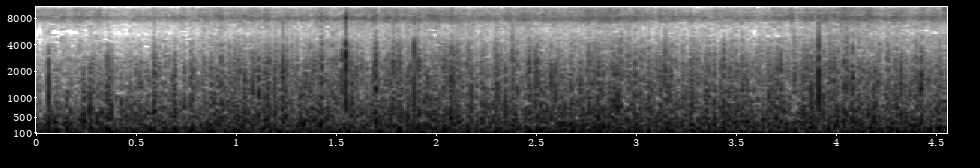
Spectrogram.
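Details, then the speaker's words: Vintage Patton high-velocity air circulator fan with blade and cover refitted after motor troubleshooting: loud, steady rush of air with an even low roar, no rattle, scrape or wobble; normal full-speed operation. "we're gonna fire it up and I'm pretty sure this is going to be super loud"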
